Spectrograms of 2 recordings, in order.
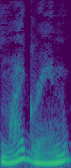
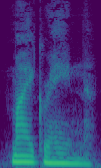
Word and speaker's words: migraine: The first syllable has the I vowel sound, my, and the second syllable has the A vowel sound, grain. Listen and repeat after me. Migraine.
